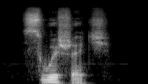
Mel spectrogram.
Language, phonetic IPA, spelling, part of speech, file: Polish, [ˈswɨʃɛt͡ɕ], słyszeć, verb, Pl-słyszeć.ogg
